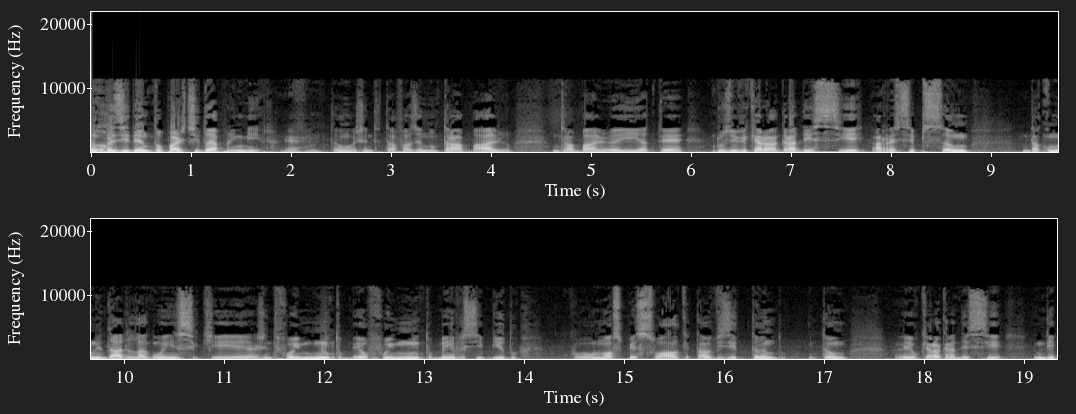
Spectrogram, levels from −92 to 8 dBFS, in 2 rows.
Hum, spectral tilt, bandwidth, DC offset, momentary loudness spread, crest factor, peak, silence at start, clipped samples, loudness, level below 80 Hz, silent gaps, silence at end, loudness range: none; -7 dB/octave; 11.5 kHz; under 0.1%; 12 LU; 16 dB; 0 dBFS; 0 s; under 0.1%; -16 LUFS; -28 dBFS; none; 0 s; 4 LU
